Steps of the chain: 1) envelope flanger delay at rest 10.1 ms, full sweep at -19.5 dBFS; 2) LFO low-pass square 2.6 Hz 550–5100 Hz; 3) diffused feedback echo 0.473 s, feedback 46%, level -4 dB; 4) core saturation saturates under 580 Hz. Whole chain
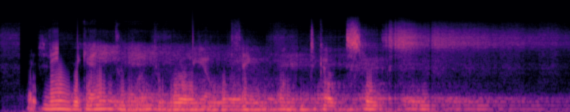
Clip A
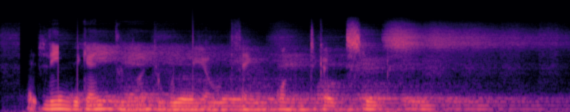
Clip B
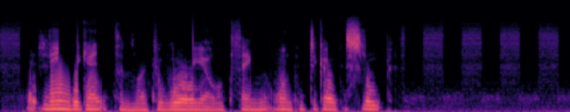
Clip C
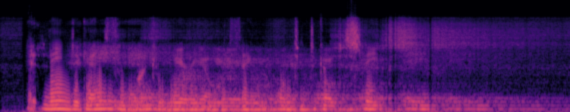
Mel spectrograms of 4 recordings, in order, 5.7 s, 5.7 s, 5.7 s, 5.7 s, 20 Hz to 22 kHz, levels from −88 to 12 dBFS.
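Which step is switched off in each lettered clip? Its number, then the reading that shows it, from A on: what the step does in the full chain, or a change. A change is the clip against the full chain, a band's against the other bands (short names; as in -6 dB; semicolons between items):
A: 4, 1 kHz band -10.5 dB; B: 3, momentary loudness spread change -7 LU; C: 2, 4 kHz band -4.0 dB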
